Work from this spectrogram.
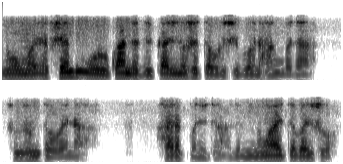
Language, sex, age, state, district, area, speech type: Manipuri, male, 60+, Manipur, Kakching, rural, conversation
